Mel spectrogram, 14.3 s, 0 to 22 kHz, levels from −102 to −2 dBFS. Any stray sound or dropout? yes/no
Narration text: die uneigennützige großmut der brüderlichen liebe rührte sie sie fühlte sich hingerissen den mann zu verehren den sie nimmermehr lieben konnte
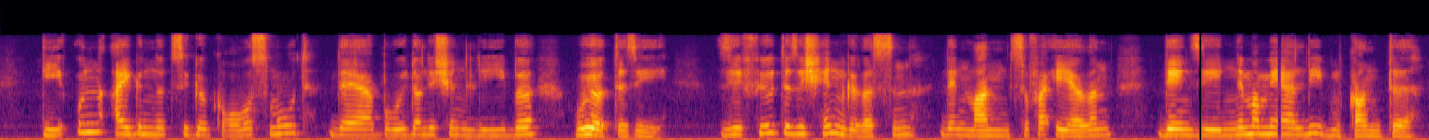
yes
